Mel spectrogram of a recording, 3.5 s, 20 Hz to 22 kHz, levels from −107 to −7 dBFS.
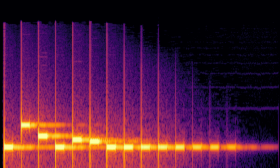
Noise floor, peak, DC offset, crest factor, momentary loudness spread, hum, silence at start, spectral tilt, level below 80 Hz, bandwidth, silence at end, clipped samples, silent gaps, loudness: -48 dBFS; -2 dBFS; under 0.1%; 10 dB; 15 LU; none; 0.05 s; -6.5 dB/octave; -48 dBFS; 3.5 kHz; 0.55 s; under 0.1%; none; -11 LUFS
